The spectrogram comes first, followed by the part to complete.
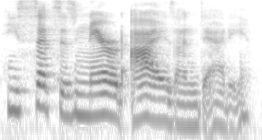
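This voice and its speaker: Bright-voiced woman reading aloud, very expressive. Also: deep voice, a little slow. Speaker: audiobook reader. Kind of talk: expressive scripted first-person narration.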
